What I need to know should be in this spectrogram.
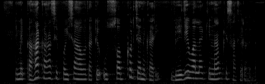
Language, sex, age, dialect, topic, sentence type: Bhojpuri, male, 25-30, Northern, banking, statement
